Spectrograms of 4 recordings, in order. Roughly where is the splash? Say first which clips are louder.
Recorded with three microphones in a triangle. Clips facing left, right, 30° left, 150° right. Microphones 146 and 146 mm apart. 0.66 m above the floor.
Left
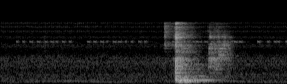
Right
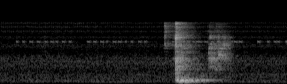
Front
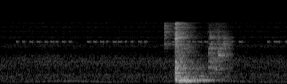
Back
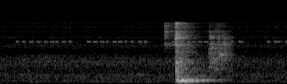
Left 1 dB, front 2 dB; ahead left.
